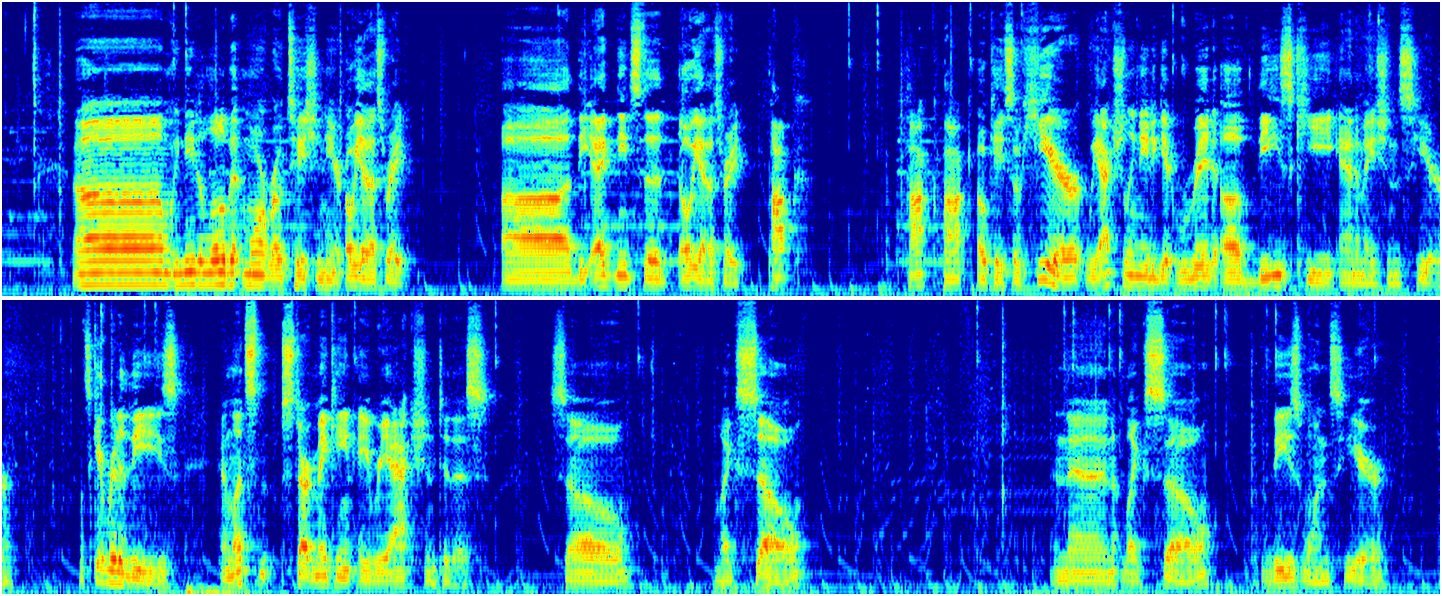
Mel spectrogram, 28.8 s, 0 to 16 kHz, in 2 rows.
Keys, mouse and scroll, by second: 1.1 space, 1.7 click, 1.9 space, 3.5 space, 3.7-5.6 drag, 5.6 space, 6.7 space, 8.5 click, 8.8 space, 9.7 click, 9.7 space, 11.8 shift+right click, 13.7 right click, 15.3 Delete, 17.9-19.3 drag, 20.7-24.1 drag, 25.5 shift+right click, 26.6 right click, 27.1 shift+right click, 28.1-28.7 drag.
